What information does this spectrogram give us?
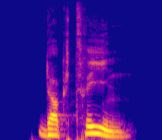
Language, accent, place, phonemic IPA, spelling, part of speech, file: German, Germany, Berlin, /dɔkˈtʁiːn/, Doktrin, noun, De-Doktrin.ogg
- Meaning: doctrine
